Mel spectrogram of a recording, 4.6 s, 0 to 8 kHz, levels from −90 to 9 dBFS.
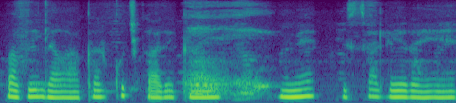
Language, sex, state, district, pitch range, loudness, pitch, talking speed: Hindi, female, Madhya Pradesh, Bhopal, 180-195 Hz, -14 LUFS, 185 Hz, 120 wpm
